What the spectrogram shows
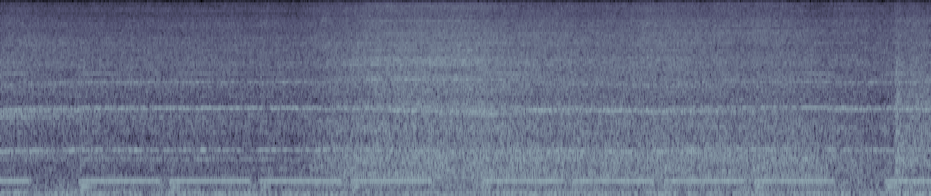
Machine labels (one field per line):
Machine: slide rail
